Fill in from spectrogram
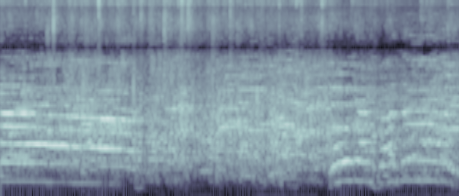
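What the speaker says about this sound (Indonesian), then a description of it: "Tepuk tangan." Children at a school Isra Mi'raj event clapping and cheering together, a loud sustained burst of applause and shouts close by, with an adult voice over the noise.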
